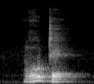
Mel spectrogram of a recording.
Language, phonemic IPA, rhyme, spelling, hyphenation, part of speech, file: Dutch, /ˈru.tə/, -utə, route, rou‧te, noun, Nl-route.ogg
- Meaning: 1. route, course, way (particular pathway or direction one travels) 2. road, route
